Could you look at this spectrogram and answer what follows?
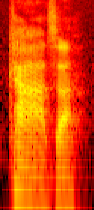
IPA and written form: ˈka:za (CAsa)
